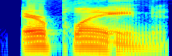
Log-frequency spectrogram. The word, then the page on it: airplane: American English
